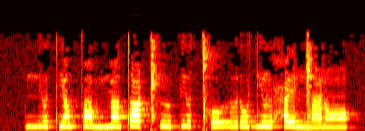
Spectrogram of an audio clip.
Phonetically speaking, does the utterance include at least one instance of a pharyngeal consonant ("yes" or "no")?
yes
